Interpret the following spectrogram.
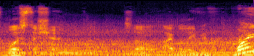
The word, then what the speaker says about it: Worcestershire: You know, it's not Worcestershire sauce, it's Worcestershire.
